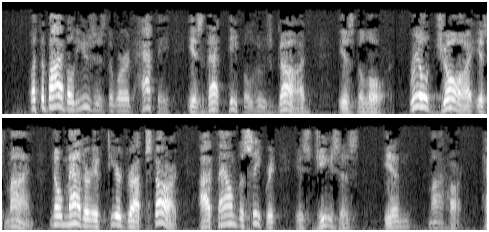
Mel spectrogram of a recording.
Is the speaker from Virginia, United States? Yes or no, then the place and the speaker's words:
yes; Virginia, United States; In my home state of Virginia, back at the beginning of this country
